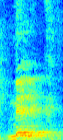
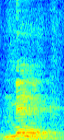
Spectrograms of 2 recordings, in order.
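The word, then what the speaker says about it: מלך: Melech. King. Melech. So the emphasis, when you have the double short E, the emphasis will go on the first, almost always will go on the first syllable.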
